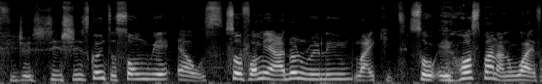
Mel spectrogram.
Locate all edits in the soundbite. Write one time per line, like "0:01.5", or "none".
none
